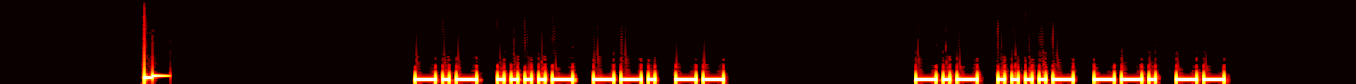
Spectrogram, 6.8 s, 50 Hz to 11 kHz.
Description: Morse code, heard as a keyed tone, about 34 wpm, 700 Hz. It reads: K4GM K4GM
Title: Easy Call Signs Repeated 2x - 35wpm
